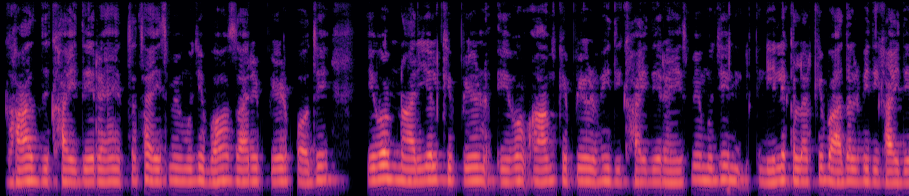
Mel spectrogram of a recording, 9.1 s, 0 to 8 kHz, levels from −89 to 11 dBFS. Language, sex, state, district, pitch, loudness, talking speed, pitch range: Hindi, male, Bihar, Begusarai, 150 Hz, -25 LUFS, 225 wpm, 145-155 Hz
